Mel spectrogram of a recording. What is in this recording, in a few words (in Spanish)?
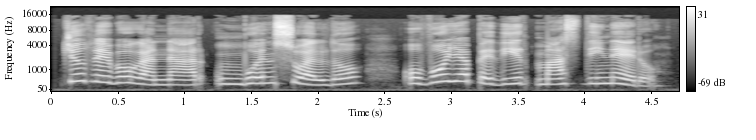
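yo Debo Ganar Un Buen Voy A Pedir Mas Dinero, Spanish, female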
